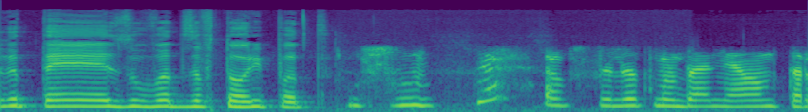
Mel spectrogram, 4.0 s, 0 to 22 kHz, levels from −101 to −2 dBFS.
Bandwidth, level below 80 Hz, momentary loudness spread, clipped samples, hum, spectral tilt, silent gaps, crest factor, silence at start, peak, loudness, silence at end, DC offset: 15.5 kHz; -54 dBFS; 8 LU; under 0.1%; none; -4.5 dB/octave; none; 18 dB; 0 s; -4 dBFS; -23 LUFS; 0 s; under 0.1%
